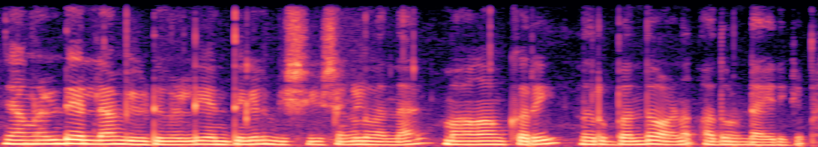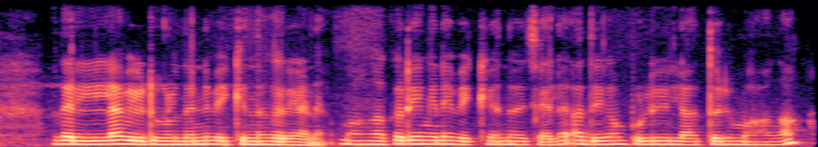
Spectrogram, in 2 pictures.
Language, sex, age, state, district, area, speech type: Malayalam, female, 30-45, Kerala, Ernakulam, rural, spontaneous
